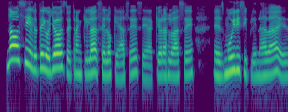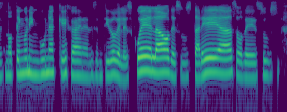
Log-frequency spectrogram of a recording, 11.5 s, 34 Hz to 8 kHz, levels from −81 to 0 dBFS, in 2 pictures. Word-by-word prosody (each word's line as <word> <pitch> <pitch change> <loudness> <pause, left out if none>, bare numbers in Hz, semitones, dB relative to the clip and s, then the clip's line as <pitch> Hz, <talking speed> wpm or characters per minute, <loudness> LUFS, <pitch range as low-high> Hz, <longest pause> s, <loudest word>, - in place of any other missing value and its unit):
No, 390 +6 +6 0.2
sí, 385 -4 +3
lo - - -2
que 260 - +1
te 290 - +3
digo, 270 -3 +5
yo 290 +4 +7
estoy 230 -9 -1
tranquila, 225 +1 +1
sé 210 -1 -4
lo 205 +1 -2
que 185 - -9
hace, 210 +6 -5
sé 175 -7 -9
a 165 - -7
que 200 +4 -5
horas 200 +1 -1
lo 205 -1 -3
hace, 210 +3 -2 0.4
es 200 -2 -3
muy 245 +4 +3
disciplinada, 215 -1 -1
es 195 +1 -8
no 205 -1 -8
tengo 225 +3 -5
ninguna 225 +1 -4
queja 215 -3 -5
en 200 - -10
el 195 +1 -14
sentido 200 +1 -7
de 200 - -2
la 165 -2 -9
escuela, 245 +4 +2
o 240 - +2
de 200 -4 -8
sus 185 0 -17
tareas, 230 +3 0
o 200 -2 -7
de 185 -1 -7
sus 205 0 -16
215 Hz, 210 wpm, -23 LUFS, 195-235 Hz, 0.4 s, yo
